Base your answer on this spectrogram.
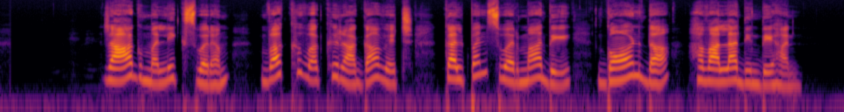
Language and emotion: Punjabi, neutral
